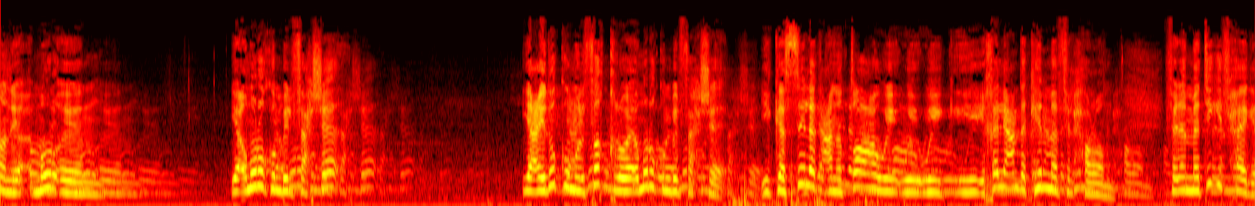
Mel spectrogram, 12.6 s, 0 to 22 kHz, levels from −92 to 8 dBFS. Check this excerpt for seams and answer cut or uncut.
uncut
